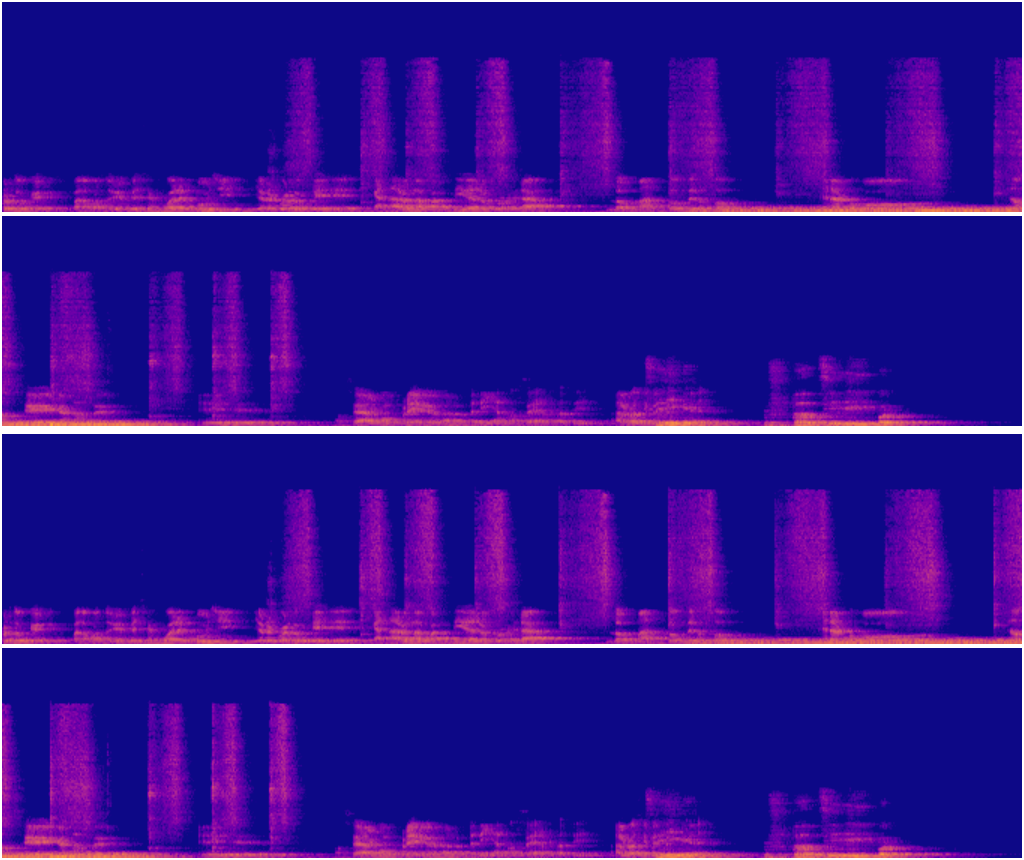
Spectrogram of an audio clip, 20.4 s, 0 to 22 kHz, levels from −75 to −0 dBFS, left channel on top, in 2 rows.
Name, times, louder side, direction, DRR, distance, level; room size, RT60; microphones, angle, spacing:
voice 1, 0.0-5.4 6.0-7.3 8.2-9.3 9.9-11.4 12.2-12.9 13.7-16.0 16.3-17.2, equal, 45° right, -2 dB, 0.8 m, -37 dB
sound 1, 1.7-15.2, right 3 dB, 70° right, 1.1 m, -45 dB
sound 2, 6.8-11.8, left 1 dB, 60° left, 0.7 m, -30 dB
voice 2, 16.7-17.1 17.8-19.1, equal, 10° left, -5 dB, 0.9 m, -29 dB
6.0 x 3.1 x 2.6 m, 1.3 s
head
